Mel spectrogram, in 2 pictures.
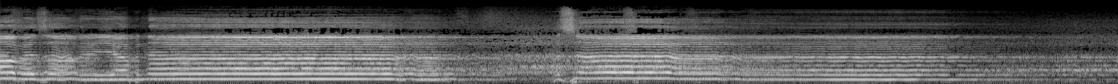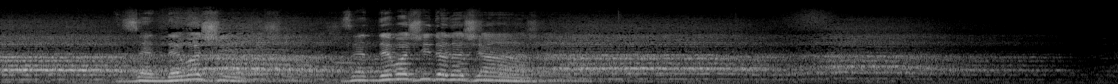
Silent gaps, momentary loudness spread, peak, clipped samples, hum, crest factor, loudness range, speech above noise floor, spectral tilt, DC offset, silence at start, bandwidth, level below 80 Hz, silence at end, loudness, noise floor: none; 23 LU; 0 dBFS; under 0.1%; none; 16 dB; 21 LU; 44 dB; -2.5 dB/octave; under 0.1%; 0 s; 16.5 kHz; -56 dBFS; 1.85 s; -13 LUFS; -59 dBFS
